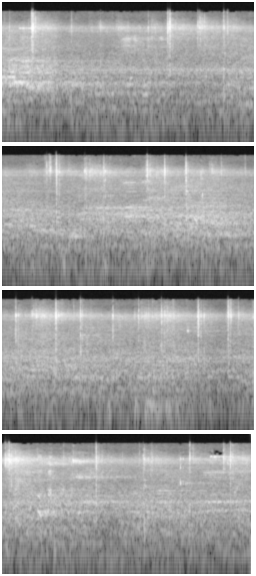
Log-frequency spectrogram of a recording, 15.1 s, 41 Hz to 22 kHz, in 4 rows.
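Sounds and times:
rackets hitting shuttlecocks: 0:02.4 - 0:03.6, 0:07.7 - 0:15.0
shoe squeaks: 0:12.0 - 0:13.1.

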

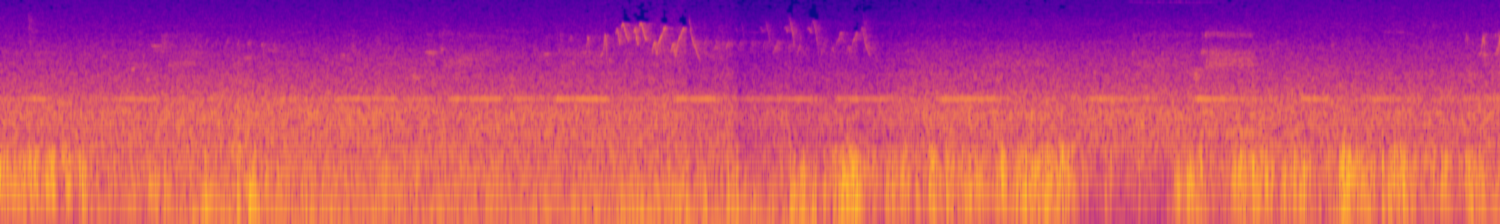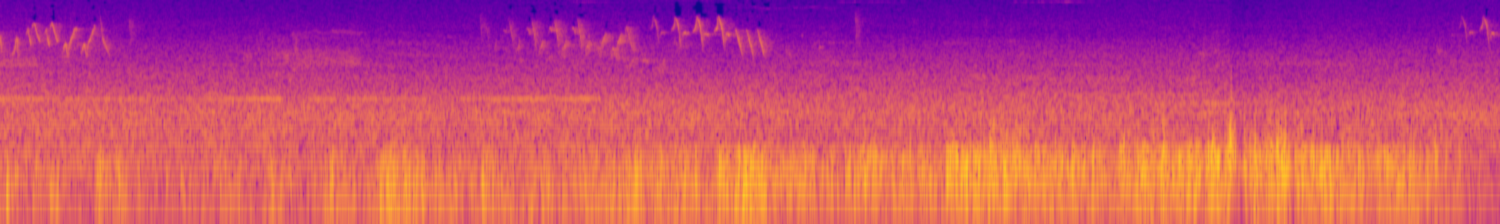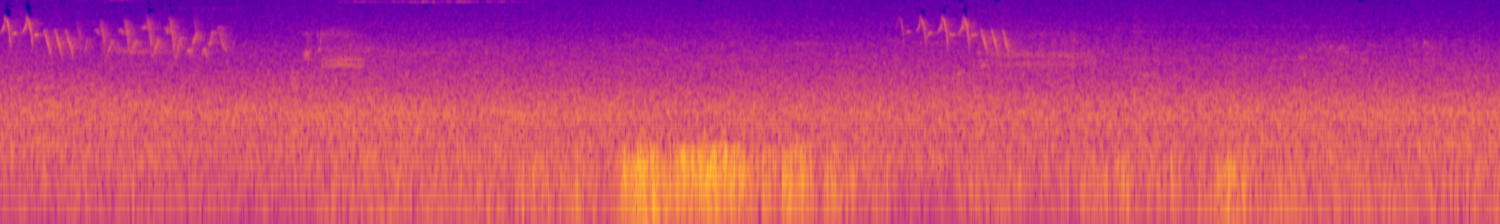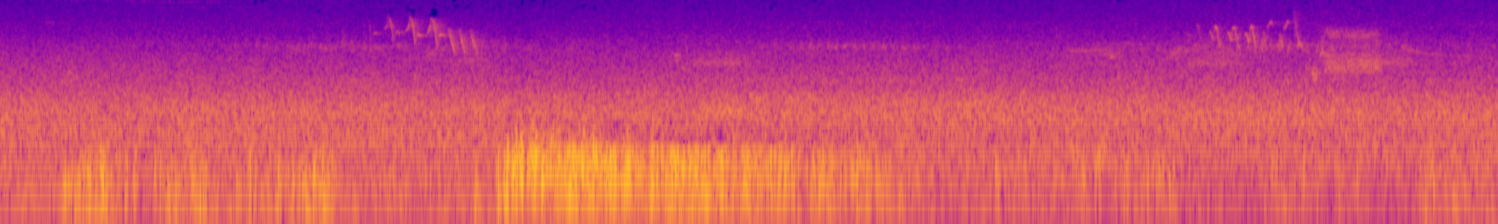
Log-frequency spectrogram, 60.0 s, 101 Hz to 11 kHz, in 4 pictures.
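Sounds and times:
road traffic rumble: 0:00.0 - 0:59.9
trilled bird call: 0:03.4 - 0:08.8, 0:11.4 - 0:13.2, 0:19.8 - 0:22.7.

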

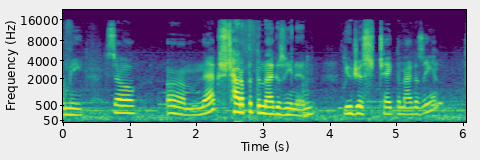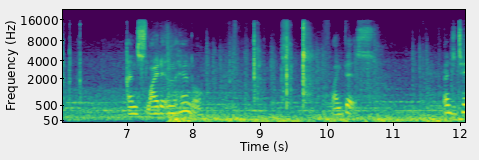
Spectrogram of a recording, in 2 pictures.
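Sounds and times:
low rumble: 0:06.6 - 0:12.0
magazine sliding into grip: 0:08.9 - 0:09.8.

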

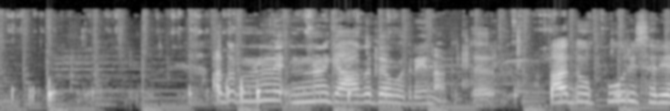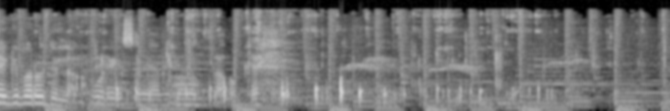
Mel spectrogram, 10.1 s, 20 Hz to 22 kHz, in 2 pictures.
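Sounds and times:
stone pestle grinding in basin: 0:00.0 - 0:04.3, 0:05.4 - 0:09.3
background music: 0:00.0 - 0:10.0.

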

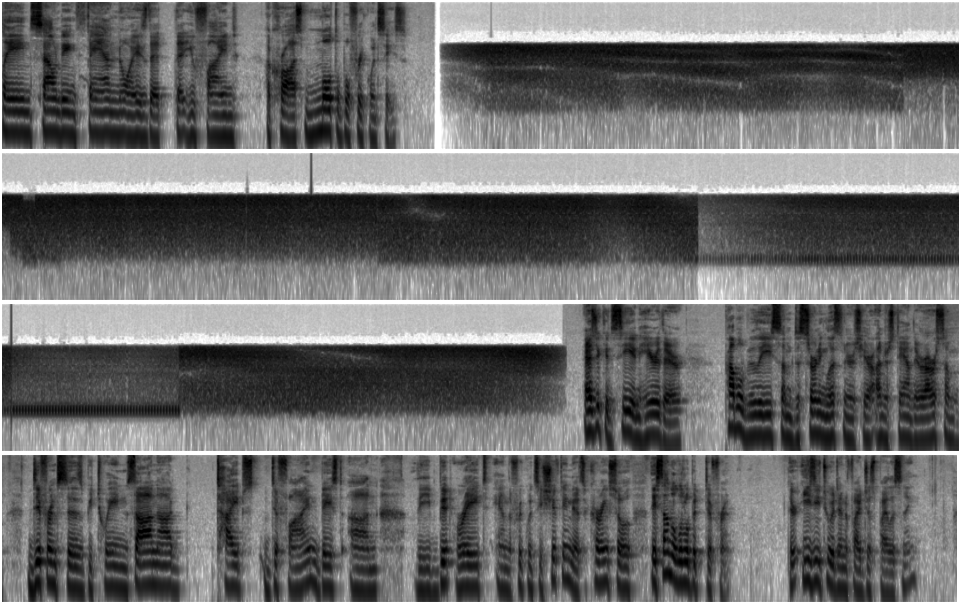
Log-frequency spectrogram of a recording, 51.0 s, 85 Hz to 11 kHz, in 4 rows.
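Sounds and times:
steady low tone: 0:05.9 - 0:33.0
radio data signal hiss: 0:05.9 - 0:34.5, 0:35.4 - 0:51.0.

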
